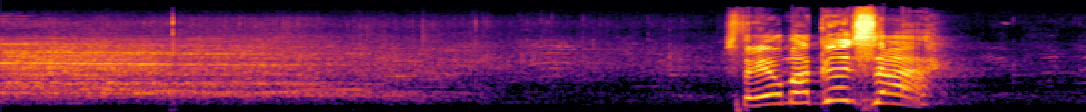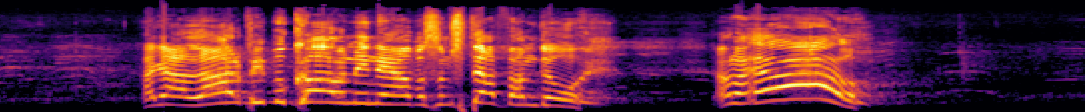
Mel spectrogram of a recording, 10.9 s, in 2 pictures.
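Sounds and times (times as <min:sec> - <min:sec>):
crowd screaming and cheering: 0:00.0 - 0:03.3
speech: 0:03.6 - 0:04.8, 0:06.1 - 0:09.9.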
